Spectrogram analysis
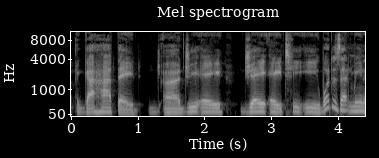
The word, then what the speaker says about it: Gajate: But that's Gajate.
